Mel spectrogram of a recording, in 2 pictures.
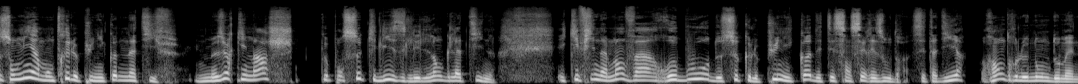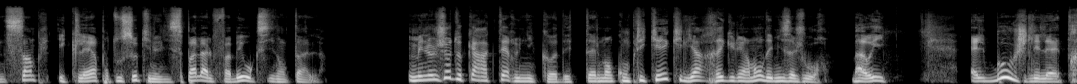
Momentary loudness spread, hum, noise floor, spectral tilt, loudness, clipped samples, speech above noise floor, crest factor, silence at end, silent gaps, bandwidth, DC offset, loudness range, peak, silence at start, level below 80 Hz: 9 LU; none; -85 dBFS; -5 dB/octave; -16 LUFS; under 0.1%; 69 dB; 14 dB; 0 s; 9.66-9.79 s; 16 kHz; under 0.1%; 2 LU; -2 dBFS; 0 s; -52 dBFS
